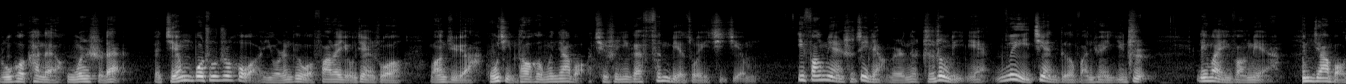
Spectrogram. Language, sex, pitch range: Chinese, male, 115-170 Hz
